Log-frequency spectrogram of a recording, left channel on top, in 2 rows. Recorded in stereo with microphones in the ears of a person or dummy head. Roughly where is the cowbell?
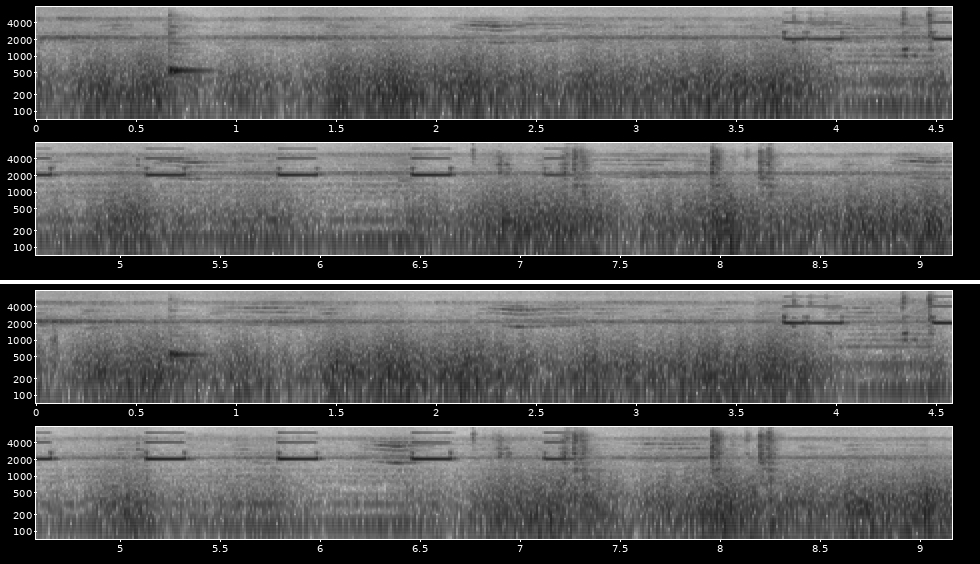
Left.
